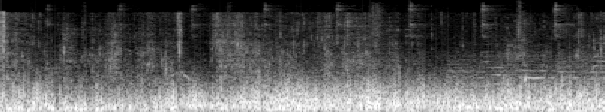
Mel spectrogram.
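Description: Wind on the microphone over shallow seawater lapping and sloshing around a wading husky's legs, a steady rushing noise throughout.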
